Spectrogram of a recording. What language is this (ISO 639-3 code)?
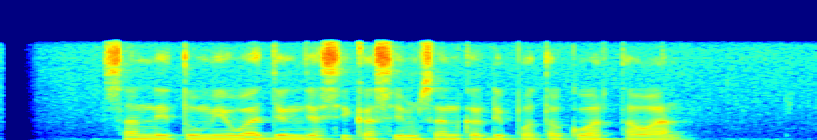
sun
